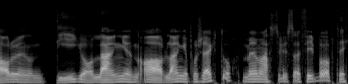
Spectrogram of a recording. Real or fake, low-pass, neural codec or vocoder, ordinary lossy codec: real; 14.4 kHz; none; none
